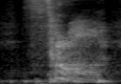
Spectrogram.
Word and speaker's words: Surrie: Surrie. Rhymes with fury.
